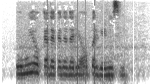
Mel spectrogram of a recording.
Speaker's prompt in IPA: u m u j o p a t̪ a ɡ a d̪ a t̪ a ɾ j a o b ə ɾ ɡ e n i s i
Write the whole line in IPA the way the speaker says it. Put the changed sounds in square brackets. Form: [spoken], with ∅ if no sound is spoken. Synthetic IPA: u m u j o [k] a [d̪] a [k] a d̪ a [d̪] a ɾ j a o [p] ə ɾ ɡ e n i s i

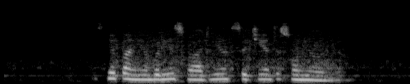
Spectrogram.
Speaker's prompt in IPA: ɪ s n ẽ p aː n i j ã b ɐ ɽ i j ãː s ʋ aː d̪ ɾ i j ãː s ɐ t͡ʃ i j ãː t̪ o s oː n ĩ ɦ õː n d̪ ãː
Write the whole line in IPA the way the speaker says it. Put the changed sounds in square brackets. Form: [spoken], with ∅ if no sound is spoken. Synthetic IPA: ɪ s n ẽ p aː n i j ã b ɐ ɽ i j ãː s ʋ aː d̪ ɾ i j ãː s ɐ t͡ʃ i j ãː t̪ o s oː n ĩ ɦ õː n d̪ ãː

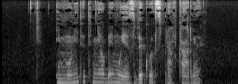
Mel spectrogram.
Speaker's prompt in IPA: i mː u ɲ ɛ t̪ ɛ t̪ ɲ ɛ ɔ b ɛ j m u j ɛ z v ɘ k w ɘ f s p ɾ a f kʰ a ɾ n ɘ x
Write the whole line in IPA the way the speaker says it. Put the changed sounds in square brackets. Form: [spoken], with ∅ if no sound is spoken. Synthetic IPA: i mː u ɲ [i] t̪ ɛ t̪ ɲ ɛ ɔ b ɛ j m u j ɛ z v ɘ k w ɘ [x] s p ɾ a f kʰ a ɾ n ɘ x

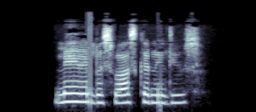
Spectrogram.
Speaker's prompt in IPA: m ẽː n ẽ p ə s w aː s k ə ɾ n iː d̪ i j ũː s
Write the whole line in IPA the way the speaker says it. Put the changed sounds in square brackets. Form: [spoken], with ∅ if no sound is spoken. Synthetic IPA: m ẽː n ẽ [b] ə s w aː s k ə ɾ n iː d̪ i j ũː s

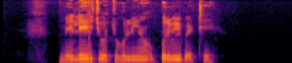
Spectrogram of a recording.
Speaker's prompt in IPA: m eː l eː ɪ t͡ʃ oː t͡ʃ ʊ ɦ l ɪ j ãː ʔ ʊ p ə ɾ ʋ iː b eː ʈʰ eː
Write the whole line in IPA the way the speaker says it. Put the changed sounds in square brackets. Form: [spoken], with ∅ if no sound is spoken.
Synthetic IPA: m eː l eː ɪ t͡ʃ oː t͡ʃ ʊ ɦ l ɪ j ãː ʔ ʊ p ə ɾ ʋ iː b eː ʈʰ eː

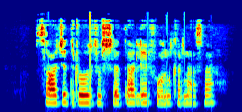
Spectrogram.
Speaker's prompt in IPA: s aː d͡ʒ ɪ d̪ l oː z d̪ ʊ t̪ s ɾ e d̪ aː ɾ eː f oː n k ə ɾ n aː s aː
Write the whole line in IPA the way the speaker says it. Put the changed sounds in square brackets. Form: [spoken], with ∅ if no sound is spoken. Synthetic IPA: s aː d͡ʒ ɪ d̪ [ɾ] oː z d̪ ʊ [∅] s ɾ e [t̪] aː [l] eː f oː n k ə ɾ n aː s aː

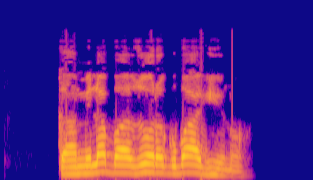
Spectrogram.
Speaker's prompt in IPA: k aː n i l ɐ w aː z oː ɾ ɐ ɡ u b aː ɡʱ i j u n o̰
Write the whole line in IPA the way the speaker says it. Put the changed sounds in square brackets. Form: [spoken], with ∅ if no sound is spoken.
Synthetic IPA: k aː [m] i l ɐ [b] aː z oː ɾ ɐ ɡ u b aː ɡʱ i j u n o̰

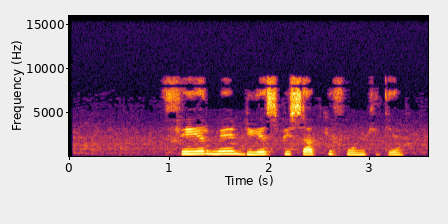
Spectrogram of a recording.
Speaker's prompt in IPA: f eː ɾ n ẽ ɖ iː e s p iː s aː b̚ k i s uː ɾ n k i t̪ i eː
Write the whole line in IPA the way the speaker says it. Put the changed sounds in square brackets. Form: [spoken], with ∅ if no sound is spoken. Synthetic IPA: f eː ɾ [m] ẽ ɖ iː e s p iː s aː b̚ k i [f] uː [∅] n k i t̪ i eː

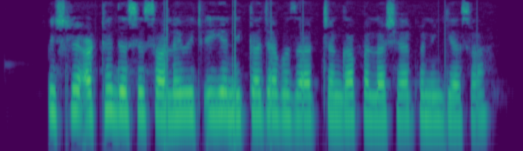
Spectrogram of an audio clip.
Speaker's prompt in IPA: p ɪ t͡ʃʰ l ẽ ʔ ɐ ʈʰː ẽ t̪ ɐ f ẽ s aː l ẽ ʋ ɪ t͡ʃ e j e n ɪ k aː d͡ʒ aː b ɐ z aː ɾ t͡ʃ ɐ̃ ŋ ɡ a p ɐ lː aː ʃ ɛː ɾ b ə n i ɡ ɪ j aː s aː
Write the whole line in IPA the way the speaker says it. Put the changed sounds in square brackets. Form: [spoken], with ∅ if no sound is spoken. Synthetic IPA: p ɪ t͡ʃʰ l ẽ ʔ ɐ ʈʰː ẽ [d̪] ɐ [s] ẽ s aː l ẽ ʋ ɪ t͡ʃ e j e n ɪ k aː d͡ʒ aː b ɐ z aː ɾ t͡ʃ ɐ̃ ŋ ɡ a p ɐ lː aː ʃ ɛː ɾ b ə n i ɡ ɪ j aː s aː

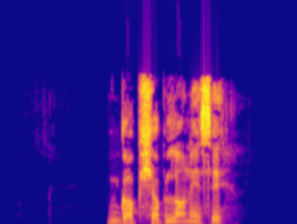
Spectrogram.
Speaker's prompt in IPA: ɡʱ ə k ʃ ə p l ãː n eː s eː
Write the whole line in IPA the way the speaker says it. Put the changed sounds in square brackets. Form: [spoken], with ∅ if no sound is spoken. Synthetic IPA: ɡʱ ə [p] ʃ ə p l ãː n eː s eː

